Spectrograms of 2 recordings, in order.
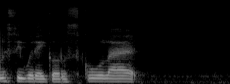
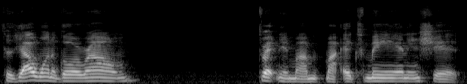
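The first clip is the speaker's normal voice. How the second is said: loud, slowing furious accusation; angry rant; 6 dB louder than usual. Real, not acted. Mother accusing the crew of threats, loud and angry. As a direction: hammer each word at them.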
